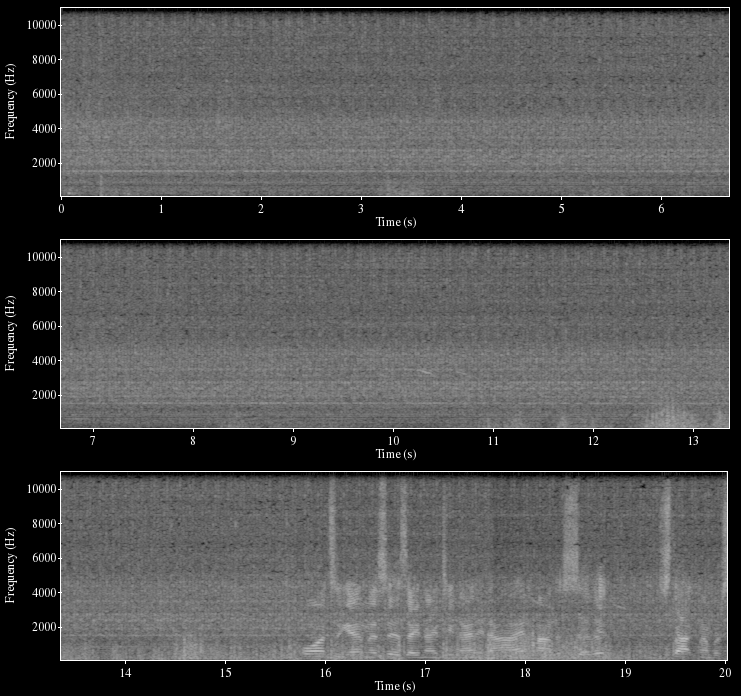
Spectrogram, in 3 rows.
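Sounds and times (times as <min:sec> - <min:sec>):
car engine idling: 0:00.0 - 0:20.0
loud rough noise: 0:00.0 - 0:20.0.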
